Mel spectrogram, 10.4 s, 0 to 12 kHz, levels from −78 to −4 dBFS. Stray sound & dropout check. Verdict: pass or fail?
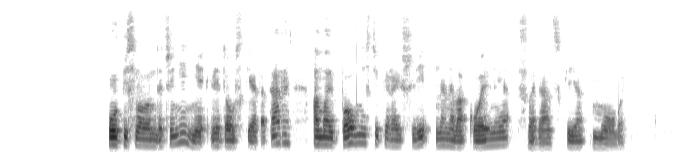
pass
